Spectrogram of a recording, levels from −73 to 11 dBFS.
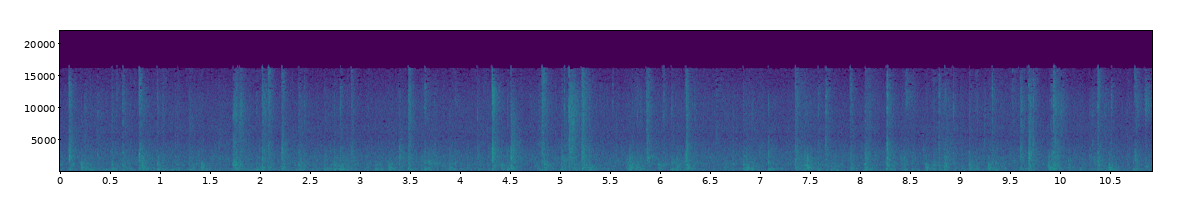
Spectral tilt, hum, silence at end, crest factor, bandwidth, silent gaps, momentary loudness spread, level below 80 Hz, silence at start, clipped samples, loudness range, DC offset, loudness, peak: -1 dB/octave; none; 0 s; 26 dB; 17 kHz; none; 5 LU; -60 dBFS; 0 s; under 0.1%; 1 LU; under 0.1%; -30 LUFS; -6 dBFS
